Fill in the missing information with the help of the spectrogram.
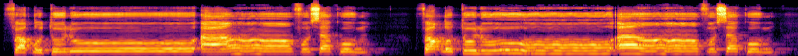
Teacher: فا کو قاف کے ساتھ ملائیں گے، قاف کے اوپر قلقلہ کرنا ہے، قاف کو جھٹکا دینا ہے، اور واو کے اوپر جو ہے چھوٹا مد آیا ہے، اس کو تقریباً 2-3 سیکنڈ تک کھینچنا ہے، اور انفسکم پر جو ہے اخفا ہے.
